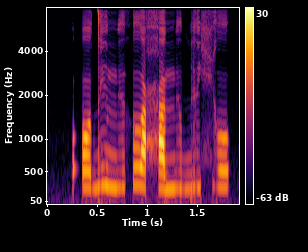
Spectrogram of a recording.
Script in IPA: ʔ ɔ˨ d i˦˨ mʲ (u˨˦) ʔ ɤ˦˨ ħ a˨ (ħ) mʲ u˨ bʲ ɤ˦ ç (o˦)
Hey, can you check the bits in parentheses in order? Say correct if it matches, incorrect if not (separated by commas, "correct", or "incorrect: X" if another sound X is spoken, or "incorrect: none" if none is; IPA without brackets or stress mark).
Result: incorrect: ɯ˨˦, incorrect: none, correct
